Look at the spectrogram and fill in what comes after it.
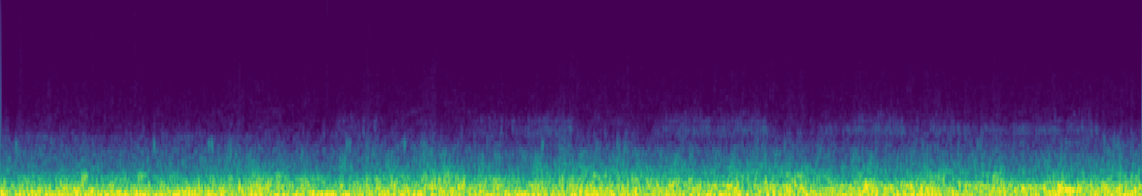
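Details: Stomach growling (borborygmi).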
